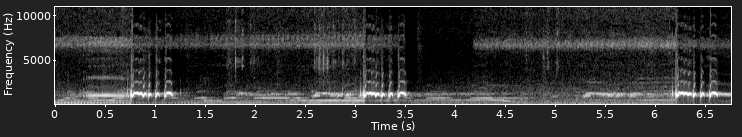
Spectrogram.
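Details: Lure recording of zebra doves for bird trapping. Three loud bursts of quick, clipped coos come roughly every two and a half seconds, with softer coo trills and level whistled notes between them.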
